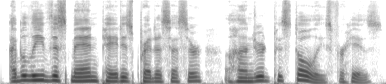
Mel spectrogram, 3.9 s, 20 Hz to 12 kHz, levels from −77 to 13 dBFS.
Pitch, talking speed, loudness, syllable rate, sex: 145 Hz, 185 wpm, -19 LUFS, 5.8 syllables/s, male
